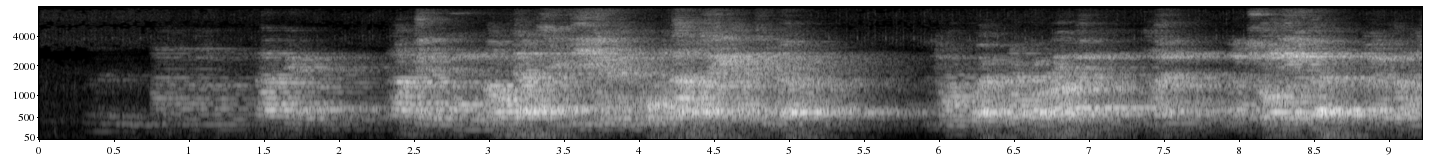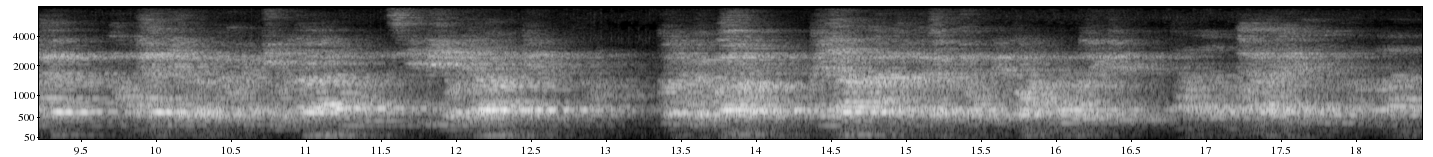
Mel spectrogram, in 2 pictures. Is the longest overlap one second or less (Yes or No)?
Yes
